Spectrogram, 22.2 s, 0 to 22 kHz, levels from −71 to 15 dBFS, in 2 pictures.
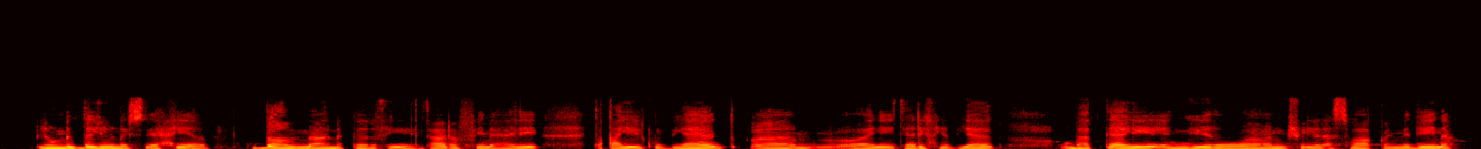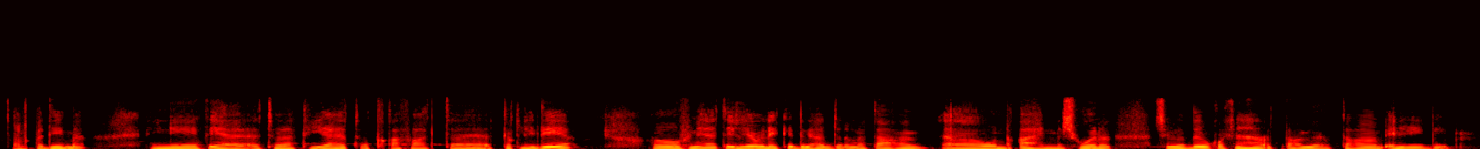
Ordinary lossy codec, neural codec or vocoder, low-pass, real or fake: none; codec, 16 kHz, 1 kbps, X-Codec, HuBERT features, trained on general audio; none; fake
